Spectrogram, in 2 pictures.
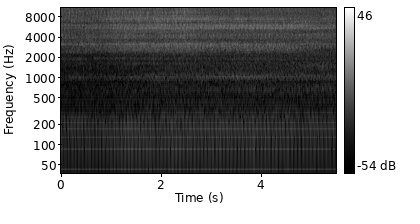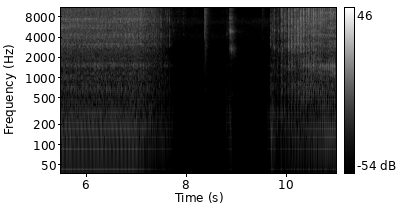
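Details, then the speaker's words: Old Mamod toy steam roller, not run in decades, cleaned, oiled and new belts fitted, running in reverse on steam: steady fast even chuffing hum, smooth before stopping; runs cleanly. "She is running an absolute treat. Reverse. There we go. It's running in reverse as well."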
